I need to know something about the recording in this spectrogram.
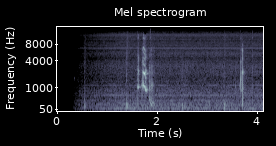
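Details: Baby with hiccups: short, sharp, spaced catches of breath with small clicks in a quiet room, typical of infant hiccups.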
